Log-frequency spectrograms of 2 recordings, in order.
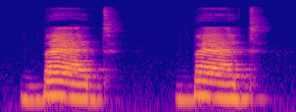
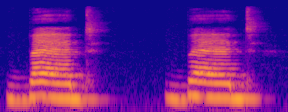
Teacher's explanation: тому що прикметник поганий вимовляється зі звуком е bad bad - це широкий такий звук е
